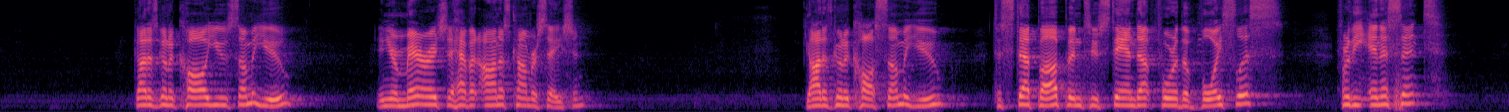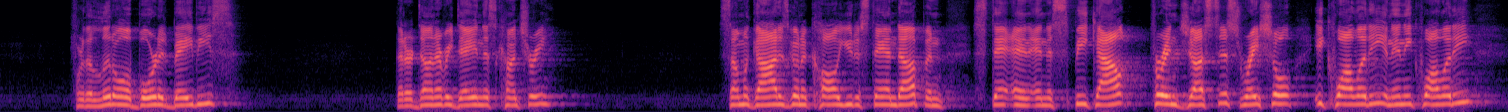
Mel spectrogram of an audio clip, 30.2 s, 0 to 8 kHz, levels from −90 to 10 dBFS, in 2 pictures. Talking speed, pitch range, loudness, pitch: 150 wpm, 180-215 Hz, -20 LUFS, 200 Hz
